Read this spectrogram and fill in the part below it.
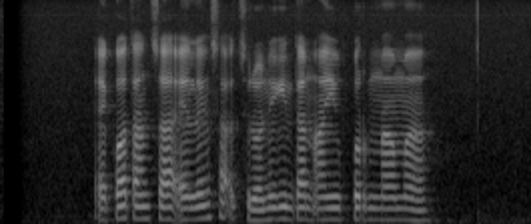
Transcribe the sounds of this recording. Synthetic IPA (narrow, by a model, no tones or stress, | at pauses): ʔekɔt̪ansahḛlɪŋsa̰ʔd̥ʒ̥ɾɔ̤neŋint̪anʔa̰jupərnama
